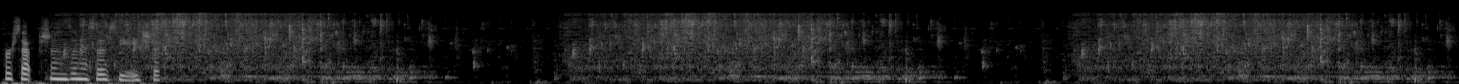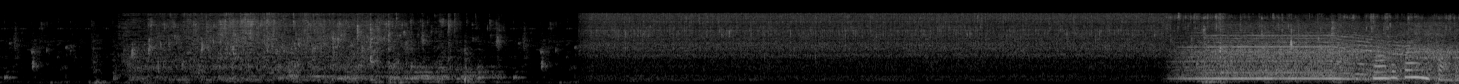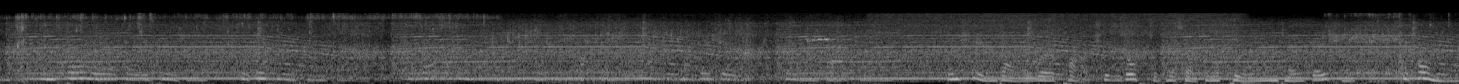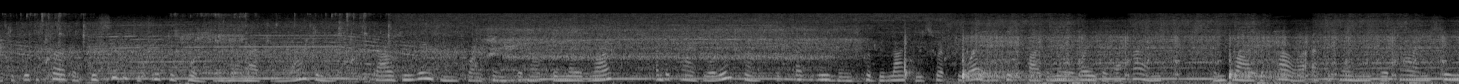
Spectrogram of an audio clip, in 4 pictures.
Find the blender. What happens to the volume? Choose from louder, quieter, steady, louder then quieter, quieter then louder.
steady.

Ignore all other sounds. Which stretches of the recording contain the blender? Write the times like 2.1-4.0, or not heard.
26.2-58.3.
